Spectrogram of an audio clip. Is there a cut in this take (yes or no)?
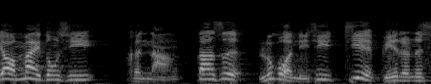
yes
